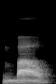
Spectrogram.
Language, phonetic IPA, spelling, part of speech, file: Russian, [baɫ], бал, noun, Ru-бал.ogg
- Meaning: ball, dance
